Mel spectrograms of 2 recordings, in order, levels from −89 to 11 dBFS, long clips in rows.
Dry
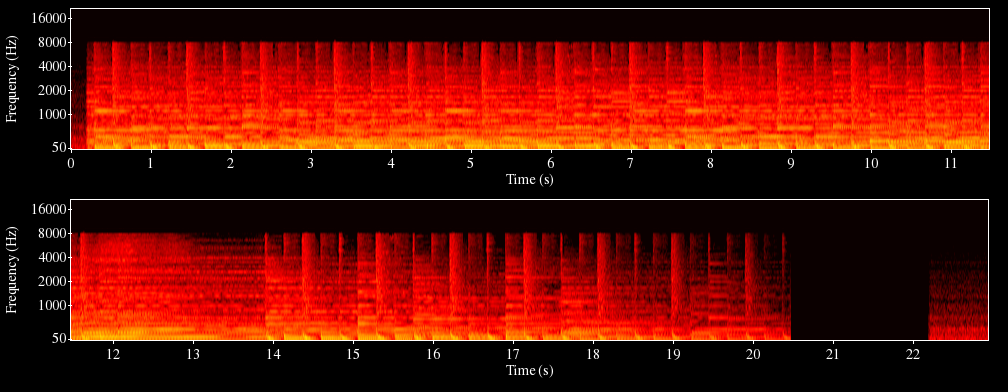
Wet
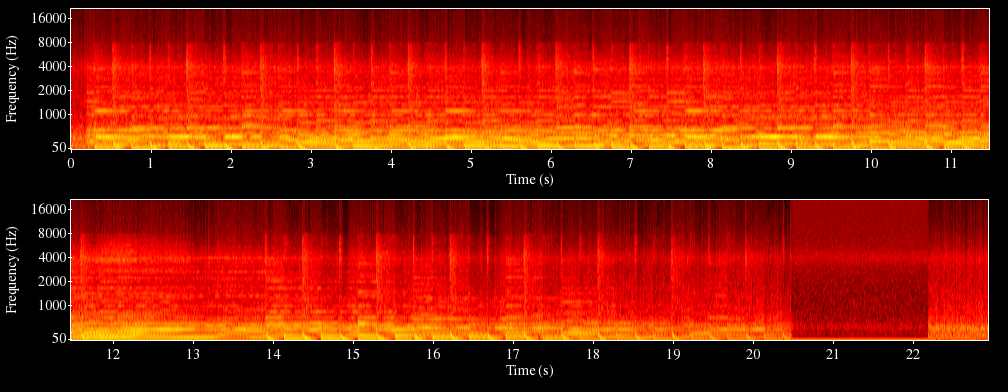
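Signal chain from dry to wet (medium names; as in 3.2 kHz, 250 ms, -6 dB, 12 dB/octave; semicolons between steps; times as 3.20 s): jump at every zero crossing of -31.5 dBFS; fifteen-band graphic EQ 160 Hz +6 dB, 400 Hz +11 dB, 4 kHz +9 dB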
